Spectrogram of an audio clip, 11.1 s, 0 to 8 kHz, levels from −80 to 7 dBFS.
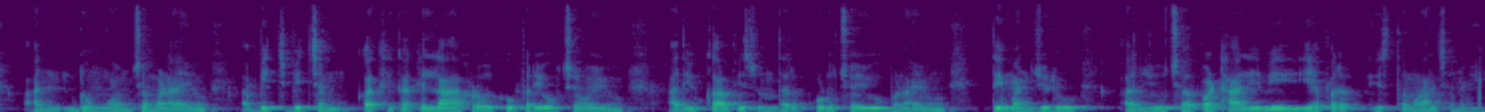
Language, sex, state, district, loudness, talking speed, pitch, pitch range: Hindi, male, Uttarakhand, Uttarkashi, -32 LUFS, 185 wpm, 120 Hz, 115-125 Hz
